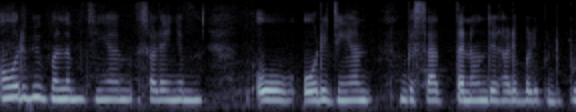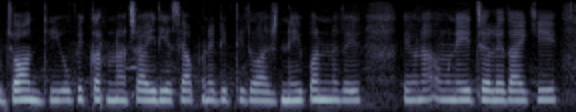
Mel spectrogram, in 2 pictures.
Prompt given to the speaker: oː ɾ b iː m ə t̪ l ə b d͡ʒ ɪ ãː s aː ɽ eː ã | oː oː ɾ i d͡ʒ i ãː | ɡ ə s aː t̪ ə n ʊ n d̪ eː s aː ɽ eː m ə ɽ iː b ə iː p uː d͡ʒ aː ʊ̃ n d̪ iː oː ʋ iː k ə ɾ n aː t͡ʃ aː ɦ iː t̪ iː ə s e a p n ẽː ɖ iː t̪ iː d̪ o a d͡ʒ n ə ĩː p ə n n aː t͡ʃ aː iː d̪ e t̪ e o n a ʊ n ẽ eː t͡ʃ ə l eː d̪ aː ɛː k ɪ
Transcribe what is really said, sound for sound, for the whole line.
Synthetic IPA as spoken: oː ɾ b iː m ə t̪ l ə b d͡ʒ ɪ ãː s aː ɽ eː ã | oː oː ɾ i d͡ʒ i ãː | ɡ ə s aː t̪ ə n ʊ n d̪ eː s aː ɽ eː b ə ɽ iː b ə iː p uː d͡ʒ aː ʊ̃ n d̪ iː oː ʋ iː k ə ɾ n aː t͡ʃ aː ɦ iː d̪ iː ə s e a p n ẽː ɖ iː t̪ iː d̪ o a d͡ʒ n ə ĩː p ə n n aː t͡ʃ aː i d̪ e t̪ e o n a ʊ n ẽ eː t͡ʃ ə l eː d̪ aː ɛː k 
